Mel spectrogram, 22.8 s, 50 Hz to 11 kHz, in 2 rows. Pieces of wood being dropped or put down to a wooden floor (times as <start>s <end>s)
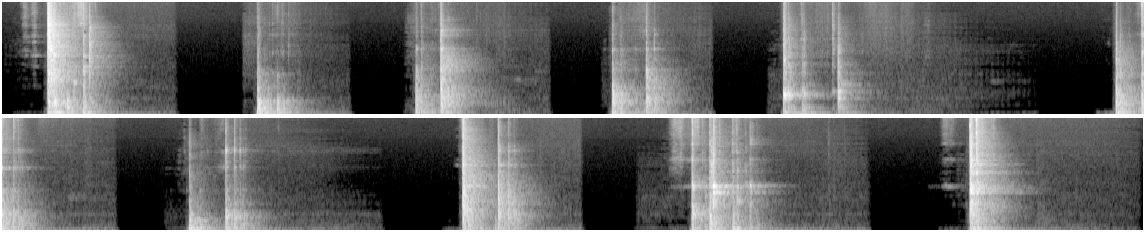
0.3s 1.1s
